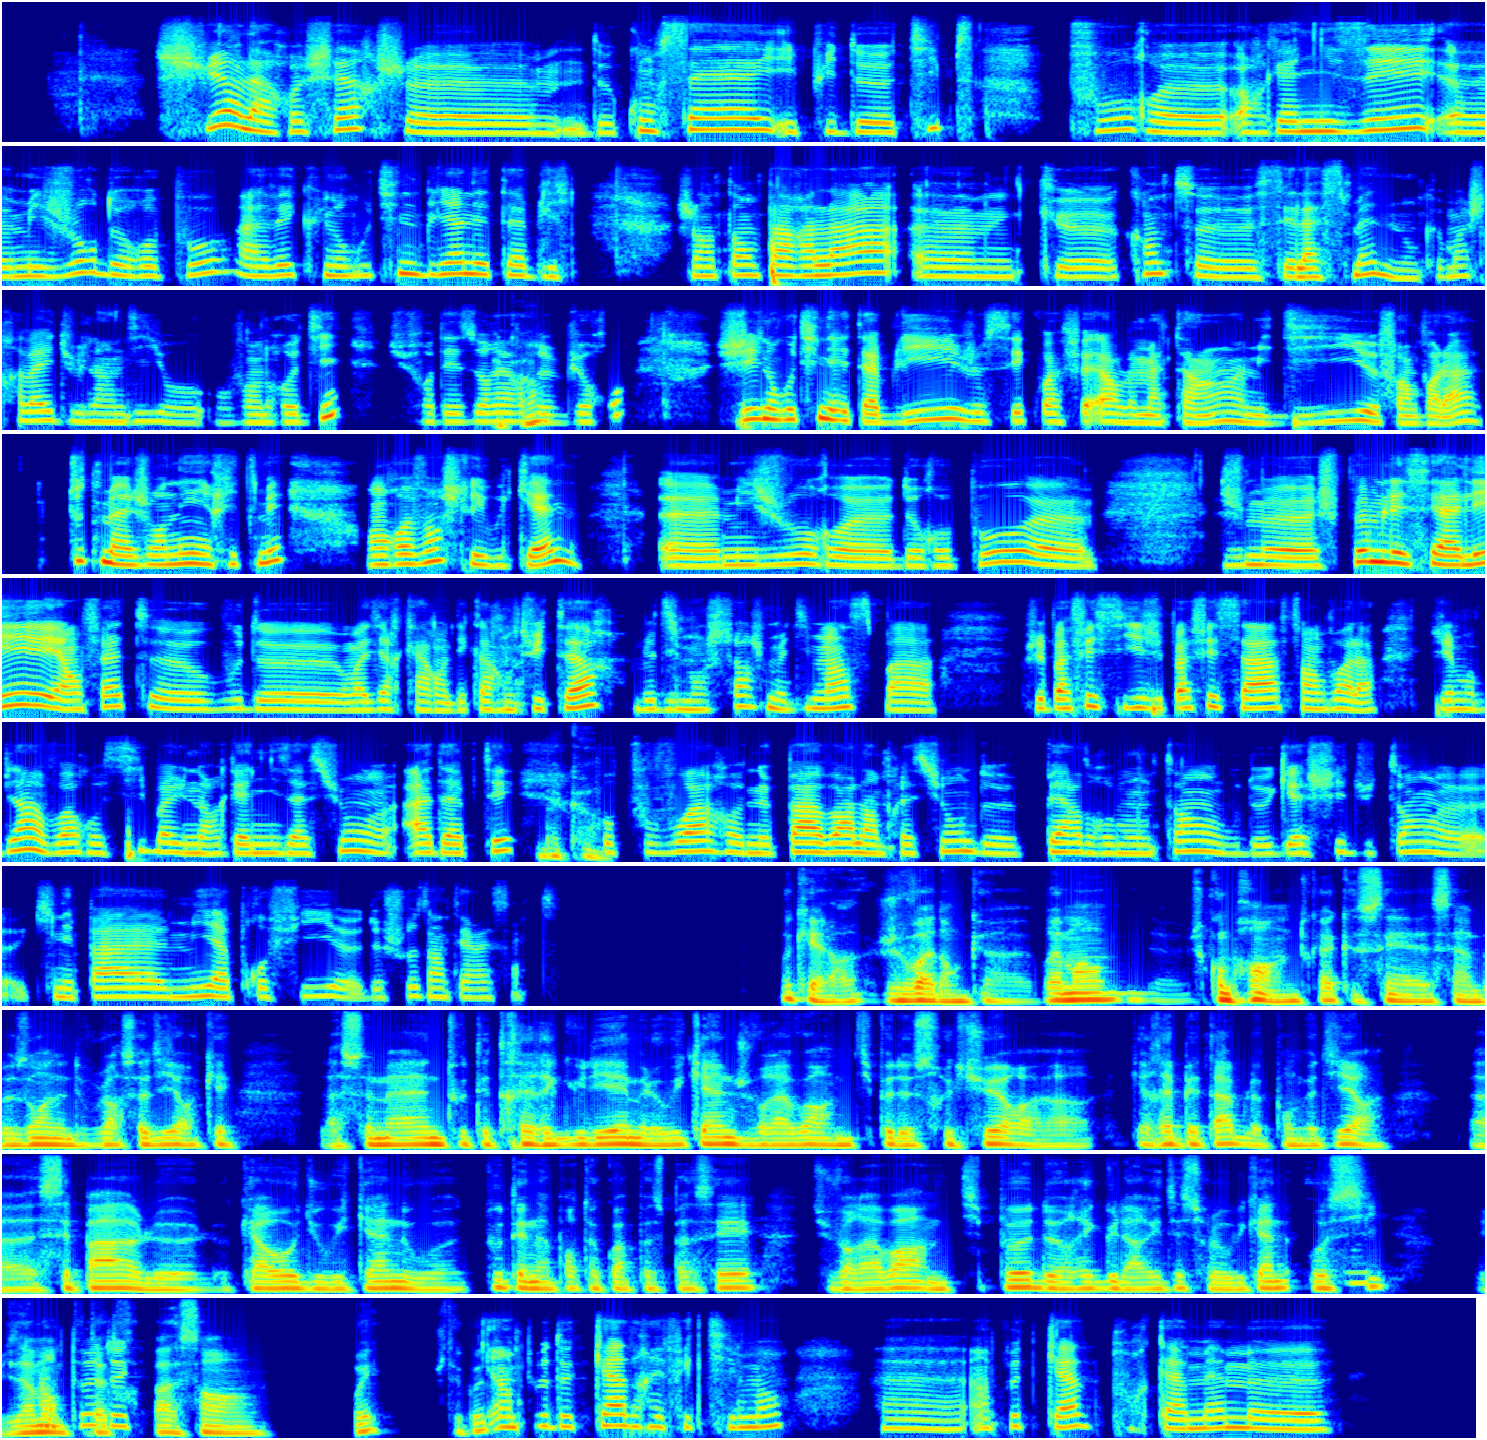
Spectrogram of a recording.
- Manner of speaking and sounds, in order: in English: "tips"; tapping
- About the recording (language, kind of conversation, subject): French, advice, Comment organiser des routines flexibles pour mes jours libres ?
